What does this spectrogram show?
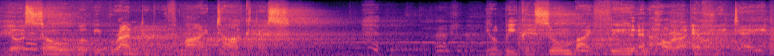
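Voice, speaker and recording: A man voicing a vengeful, scornful dark lord in a fantasy game, speaking gravelly, grandiose threats. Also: on the low side, slow pace. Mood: cold menace. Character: vengeful male dark lord consumed by darkness, menacing and scornful. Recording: cavernous long reverb, distant, noisy backdrop.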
